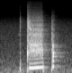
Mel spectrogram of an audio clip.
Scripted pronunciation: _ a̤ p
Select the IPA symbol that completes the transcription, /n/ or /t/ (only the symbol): t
